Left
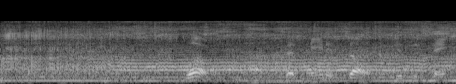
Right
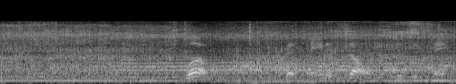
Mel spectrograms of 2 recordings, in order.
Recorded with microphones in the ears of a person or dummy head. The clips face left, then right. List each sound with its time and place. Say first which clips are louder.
1.9 s a man speaking: even; 10° left (ahead or behind), 0.8 m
